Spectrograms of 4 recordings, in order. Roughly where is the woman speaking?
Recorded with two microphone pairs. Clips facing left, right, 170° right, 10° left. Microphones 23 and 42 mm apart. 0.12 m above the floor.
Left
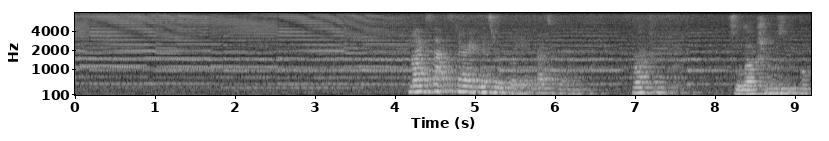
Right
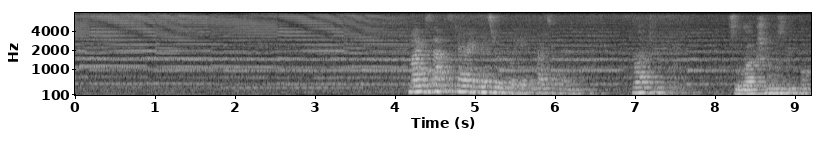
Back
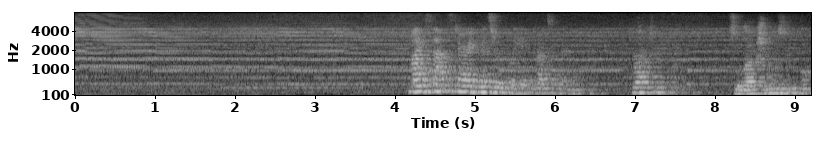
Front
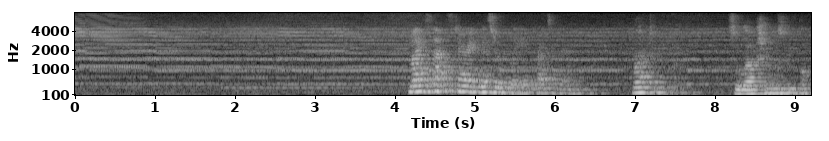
Right.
